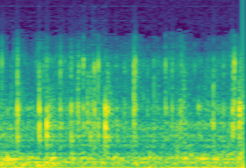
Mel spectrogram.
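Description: Underwater recording full of irregular sharp clicks and crackles, several a second, over a low water rumble.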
